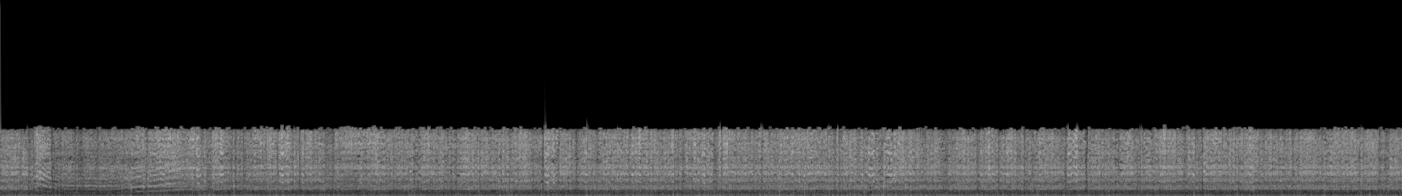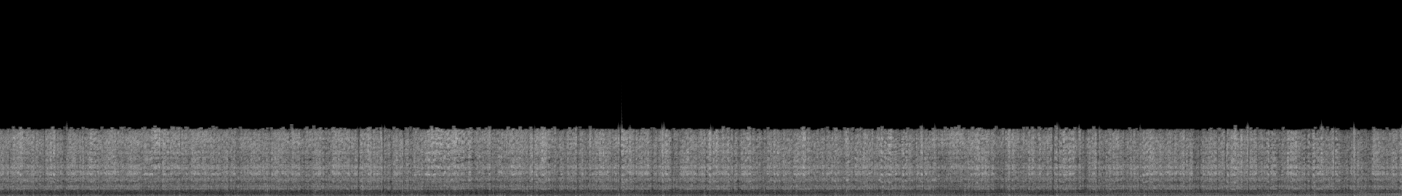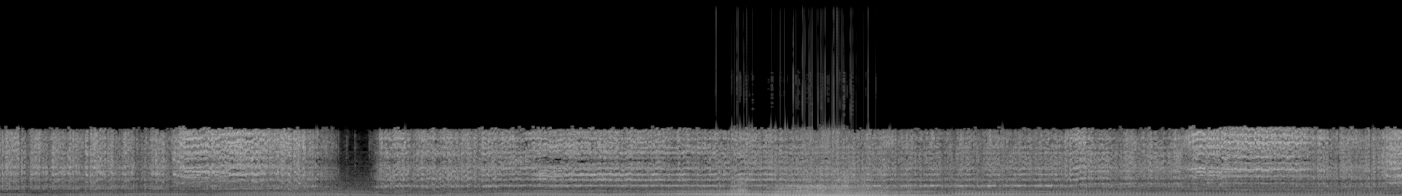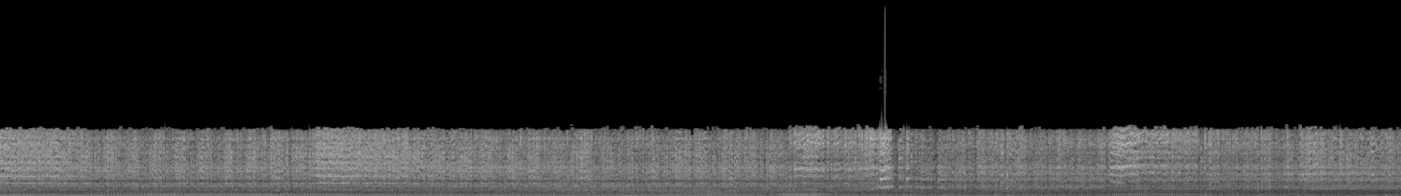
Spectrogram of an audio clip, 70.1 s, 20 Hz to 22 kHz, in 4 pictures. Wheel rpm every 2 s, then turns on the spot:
180, 190, 230, 230, 230, 230, 230, 230, 230, 230, 230, 230, 230, 230, 230, 230, 230, 230, 230, 140, 130, 160, 170, 160, 170, 200, 200, 200, 200, 200, 200, 200, 240, 230, 230.
none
